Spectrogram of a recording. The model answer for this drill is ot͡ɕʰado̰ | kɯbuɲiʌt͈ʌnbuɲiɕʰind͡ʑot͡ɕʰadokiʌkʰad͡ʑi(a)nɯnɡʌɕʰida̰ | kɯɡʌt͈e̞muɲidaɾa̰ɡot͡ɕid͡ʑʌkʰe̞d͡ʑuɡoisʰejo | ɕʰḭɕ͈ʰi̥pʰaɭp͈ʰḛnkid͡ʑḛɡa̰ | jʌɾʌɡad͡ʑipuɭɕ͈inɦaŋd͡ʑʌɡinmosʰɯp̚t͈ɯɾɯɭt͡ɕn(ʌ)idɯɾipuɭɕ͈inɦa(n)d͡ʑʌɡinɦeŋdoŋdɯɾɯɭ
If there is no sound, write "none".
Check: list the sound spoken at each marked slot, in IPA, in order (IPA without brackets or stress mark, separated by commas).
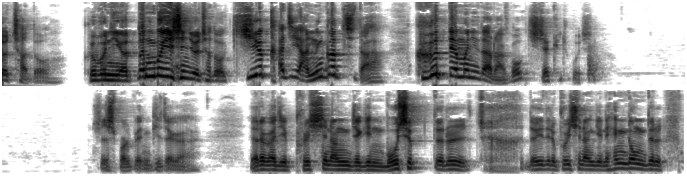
a, ʌ, ŋ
